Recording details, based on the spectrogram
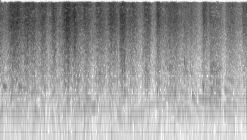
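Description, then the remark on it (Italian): Footsteps crunching through dry leaves make a steady, irregular crackling rustle with brighter bursts at each step, fairly loud and with no voices throughout. “Fammi sentire il rumore dei passi sulle foglie.”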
